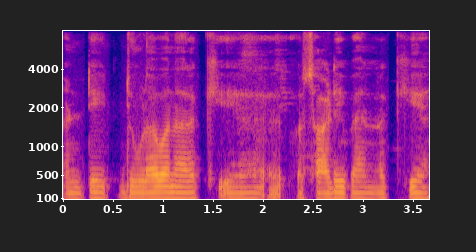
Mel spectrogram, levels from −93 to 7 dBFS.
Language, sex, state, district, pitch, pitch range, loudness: Hindi, male, Haryana, Jhajjar, 100 Hz, 95-100 Hz, -20 LUFS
